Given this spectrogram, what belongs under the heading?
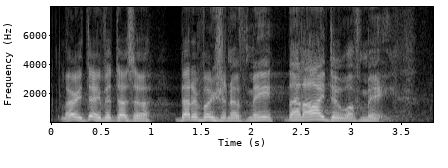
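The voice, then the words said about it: Imitates another person's voice. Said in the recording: “That was my humble attempt to Bernie”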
